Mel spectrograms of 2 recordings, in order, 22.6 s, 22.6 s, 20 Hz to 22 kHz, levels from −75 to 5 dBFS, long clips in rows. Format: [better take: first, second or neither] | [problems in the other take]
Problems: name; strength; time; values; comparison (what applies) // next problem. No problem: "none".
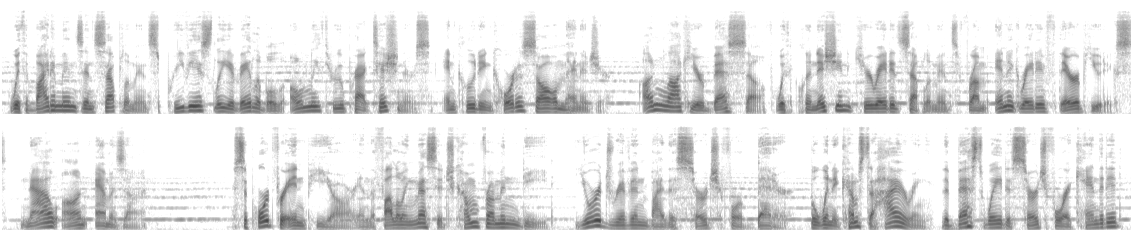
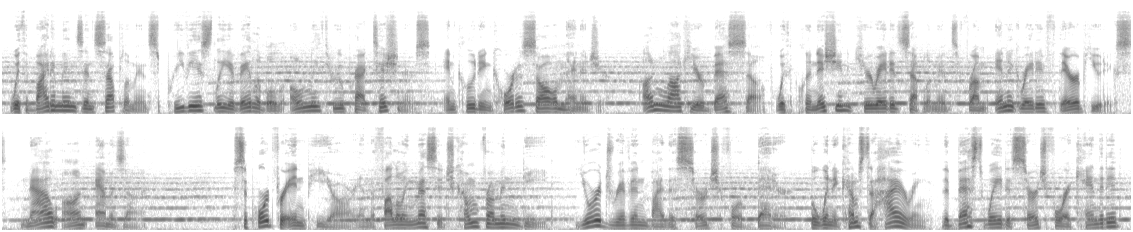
first | hiss; loud; throughout; 9 dB below the speech; faint in the first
